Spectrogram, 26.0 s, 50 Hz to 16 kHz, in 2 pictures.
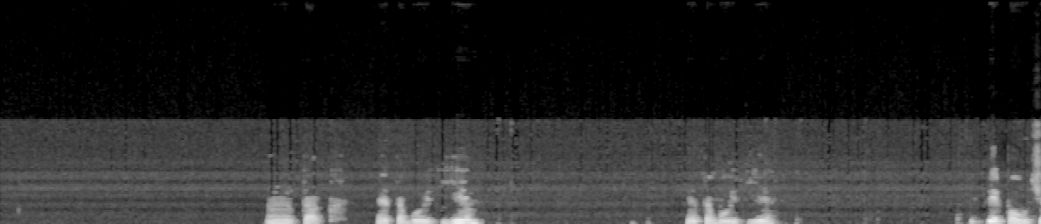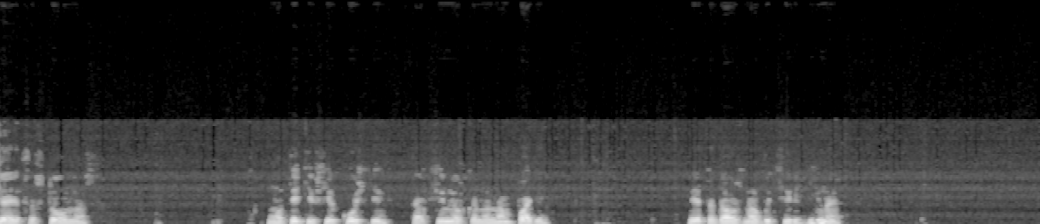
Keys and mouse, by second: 8.3 e, 10.5 middle click, 12.4 click, 13.5-15.4 middle drag, 16.6 click, 19.1 KP_7, 20.3 shift+middle click, 21.0-22.0 drag, 23.9 click, 24.9-26.0 drag.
